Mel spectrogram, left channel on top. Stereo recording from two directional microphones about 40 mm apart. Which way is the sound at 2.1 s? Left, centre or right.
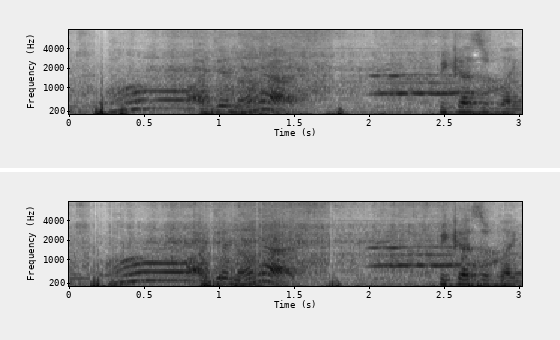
Right.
